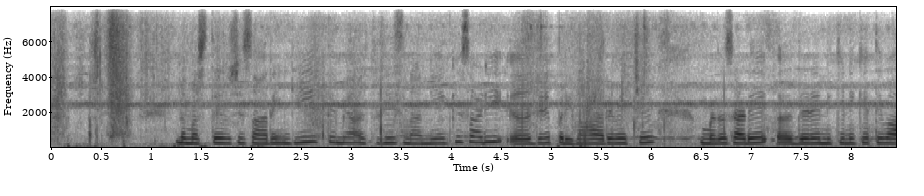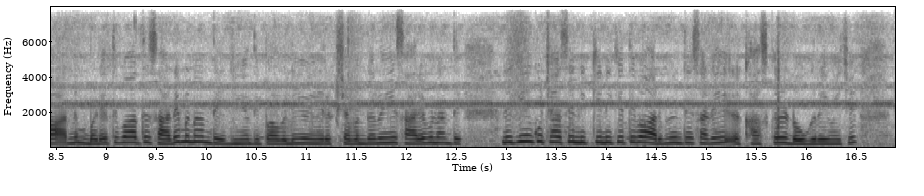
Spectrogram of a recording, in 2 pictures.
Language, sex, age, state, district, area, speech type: Dogri, female, 30-45, Jammu and Kashmir, Reasi, rural, spontaneous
